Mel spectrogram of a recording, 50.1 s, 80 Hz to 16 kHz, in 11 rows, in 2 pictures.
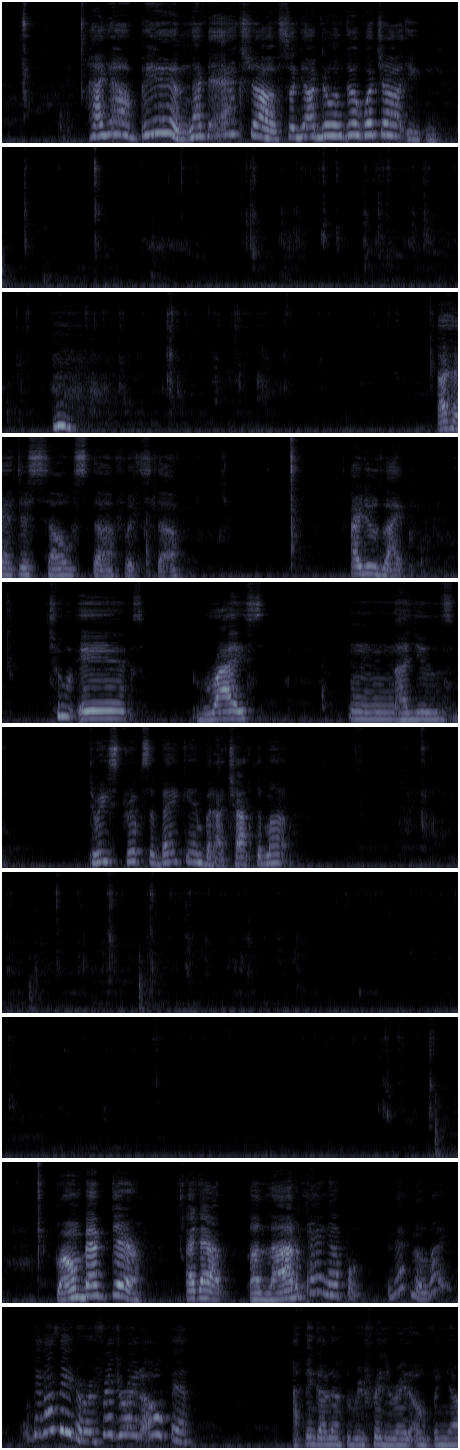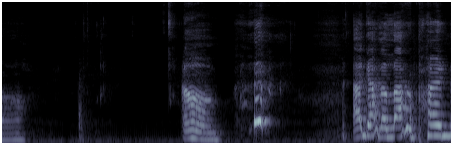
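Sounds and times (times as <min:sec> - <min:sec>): soft chewing with mouth smacks: 0:00.0 - 0:00.9, 0:04.4 - 0:13.5, 0:15.0 - 0:18.7, 0:25.8 - 0:37.0, 0:38.0 - 0:38.4, 0:46.0 - 0:47.4
low steady hum: 0:00.0 - 0:50.0.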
